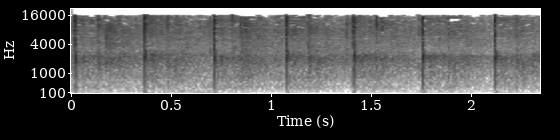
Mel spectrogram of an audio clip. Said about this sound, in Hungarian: nem mellesleg a zenével együtt, ami most fantasztikus volt, és szeretném is, hogyha tapsolnánk egy nagyot, mert 9-en álltak a színpadon, és a kapacitásunkat teljesen kimaxoltuk most, úgyhogy halleluja!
